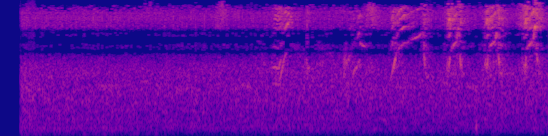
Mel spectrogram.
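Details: On a windy spring day, a Brown-eared Bulbul gives a run of short, shrill, sharply rising notes in the second half, over strong, steady wind noise.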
